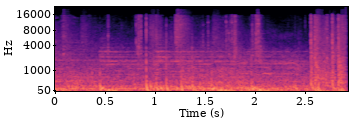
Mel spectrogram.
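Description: Bursts of covering gunfire in the World War I shooter Battlefield 1 pop and rattle steadily through dense battle noise, with some louder cracks standing out, while a voice talks over it.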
